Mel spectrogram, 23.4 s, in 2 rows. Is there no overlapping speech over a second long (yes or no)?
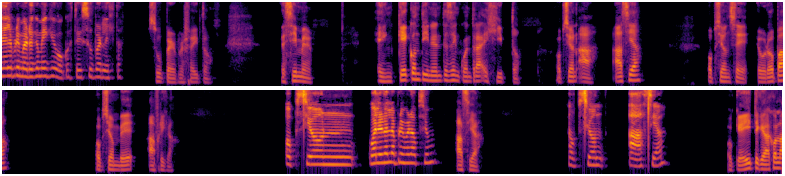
yes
